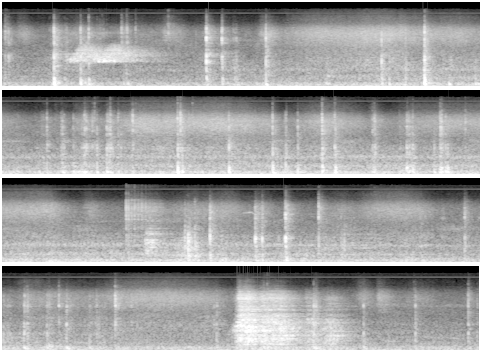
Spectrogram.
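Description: A screwdriver clicks and scrapes against screws.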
